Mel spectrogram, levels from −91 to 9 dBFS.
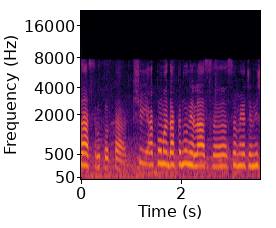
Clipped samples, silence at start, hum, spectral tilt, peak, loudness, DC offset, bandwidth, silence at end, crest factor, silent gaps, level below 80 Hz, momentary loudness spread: under 0.1%; 0 s; none; -6.5 dB/octave; -4 dBFS; -21 LUFS; under 0.1%; 8 kHz; 0 s; 16 dB; none; -42 dBFS; 9 LU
